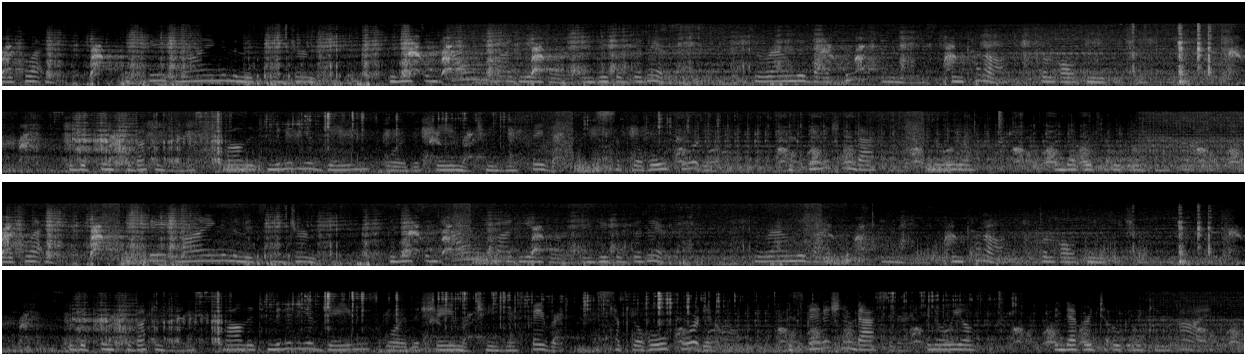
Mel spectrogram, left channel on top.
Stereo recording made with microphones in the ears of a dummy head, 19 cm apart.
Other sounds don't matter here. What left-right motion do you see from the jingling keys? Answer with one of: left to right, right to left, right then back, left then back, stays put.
left to right.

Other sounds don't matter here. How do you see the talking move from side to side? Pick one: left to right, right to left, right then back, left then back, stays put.
left then back.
